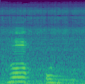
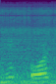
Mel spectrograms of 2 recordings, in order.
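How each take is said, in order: First: The stress is on the first syllable. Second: The stress is on the second syllable. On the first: The speaker calls it wrong. "A gente tem a mania de dizer recorde. A pronúncia recorde do inglês" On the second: The speaker calls it right. "a pronúncia no português é recorde porque ela não tem acento"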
